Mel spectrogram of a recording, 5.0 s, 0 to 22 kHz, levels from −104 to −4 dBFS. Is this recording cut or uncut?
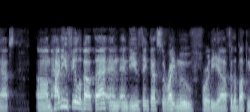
uncut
